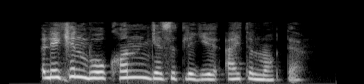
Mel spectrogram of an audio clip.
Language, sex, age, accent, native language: Uzbek, female, under 19, Xorazm, Uzbek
